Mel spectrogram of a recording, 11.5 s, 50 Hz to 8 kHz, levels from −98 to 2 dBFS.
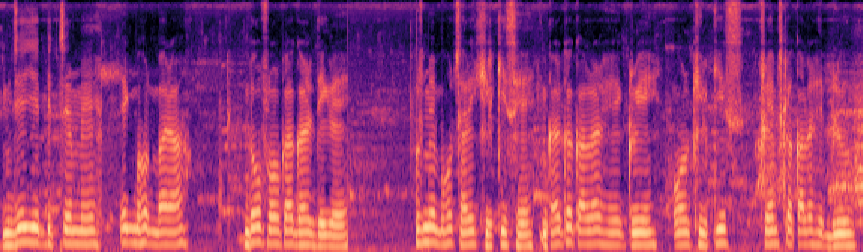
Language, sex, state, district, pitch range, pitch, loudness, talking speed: Hindi, male, Arunachal Pradesh, Lower Dibang Valley, 140-160 Hz, 150 Hz, -13 LUFS, 165 wpm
